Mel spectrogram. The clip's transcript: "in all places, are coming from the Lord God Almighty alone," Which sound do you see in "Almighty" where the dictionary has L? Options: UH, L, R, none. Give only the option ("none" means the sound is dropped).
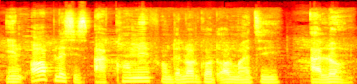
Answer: L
